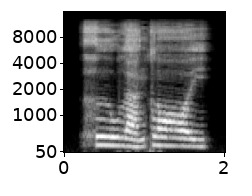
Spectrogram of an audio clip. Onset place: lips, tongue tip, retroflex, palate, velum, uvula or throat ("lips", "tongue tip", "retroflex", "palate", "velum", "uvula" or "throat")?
throat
